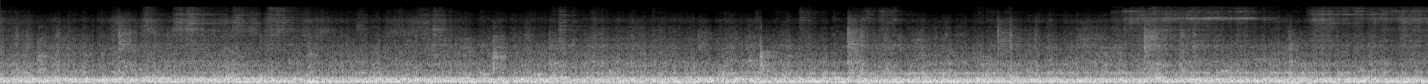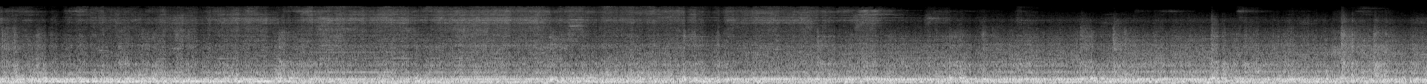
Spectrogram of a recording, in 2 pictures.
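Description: Inside the motor car of an Echigo Tokimeki Railway 413-series electric train (MoHa 412) running at speed: a steady rumble of wheels on rail, with scattered rail-joint clicks and a low hum from the traction motors that drifts slightly in pitch.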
